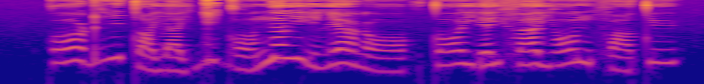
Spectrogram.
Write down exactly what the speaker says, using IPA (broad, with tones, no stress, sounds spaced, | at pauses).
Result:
k ɔː˧˥˧ ɖʱ i˥ t̪ ɑ˨ j a˨˩˦ j ɡ i˥˨ ɡ ɔː˨˩˦ n a˥ l j i˨ lʲ ɑː˥˨ ɳ ɔː˨ | t̪ ɔː˧˥˧ j ɾʲ a˥ j f a˧˥˧ j ɔː˧˥˧ n f ɑ˨˩˦ t̪ y˥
